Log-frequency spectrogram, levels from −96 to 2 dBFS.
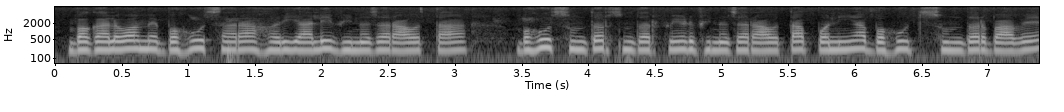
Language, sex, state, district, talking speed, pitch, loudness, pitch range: Bhojpuri, female, Bihar, Gopalganj, 155 wpm, 205 Hz, -32 LUFS, 200-215 Hz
